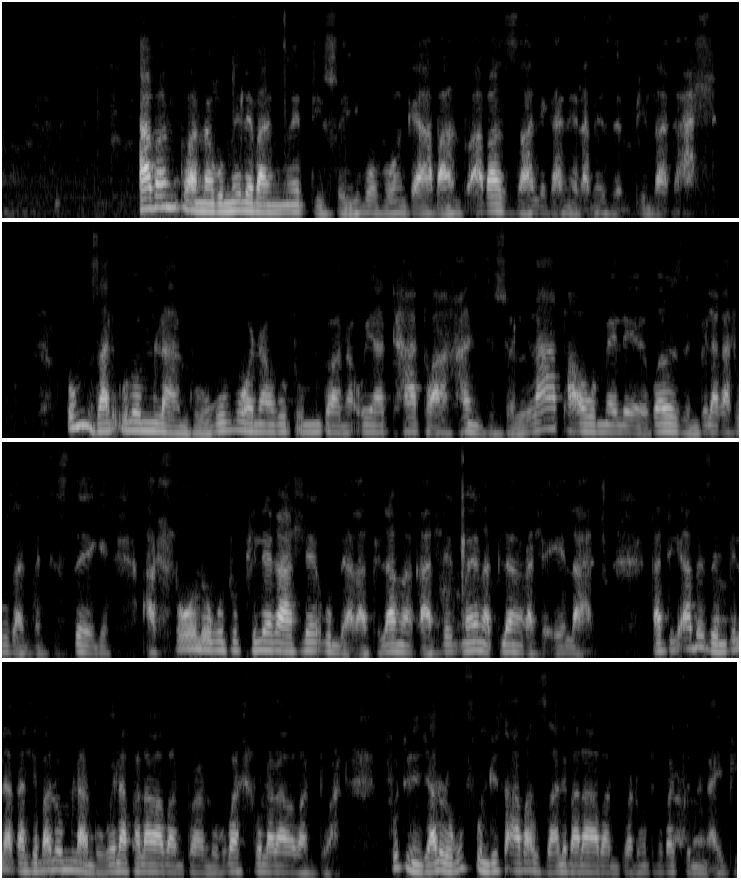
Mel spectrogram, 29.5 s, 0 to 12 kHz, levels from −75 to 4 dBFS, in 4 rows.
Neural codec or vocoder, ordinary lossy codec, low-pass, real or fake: none; Opus, 16 kbps; 9.9 kHz; real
